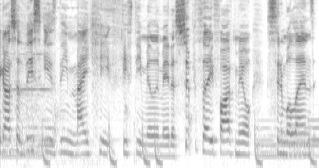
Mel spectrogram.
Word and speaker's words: Meike: I was saying Mica before, but it's actually Meike apparently, because the actual people at Meike emailed me and they were like, it's not Mica, it's Meike. This is how you say it.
